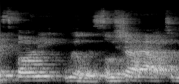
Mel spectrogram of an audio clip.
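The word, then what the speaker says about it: Fani: up your face but on name pronunciation I do need to apologize to um Fanny it's fonnie Willis and if you listen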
